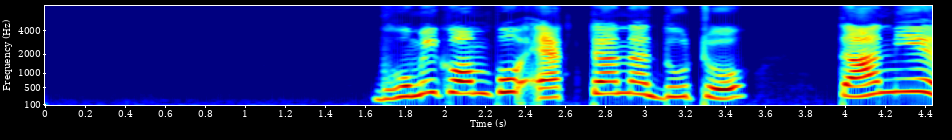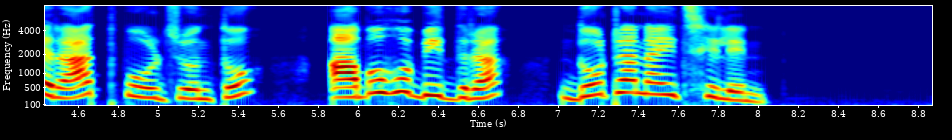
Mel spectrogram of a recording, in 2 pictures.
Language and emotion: Bengali, neutral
